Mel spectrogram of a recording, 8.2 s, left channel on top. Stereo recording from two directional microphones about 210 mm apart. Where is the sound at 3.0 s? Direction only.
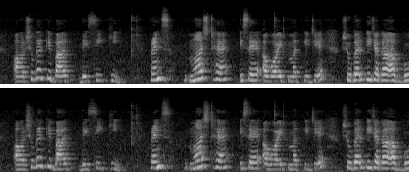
45° left (ahead or behind).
